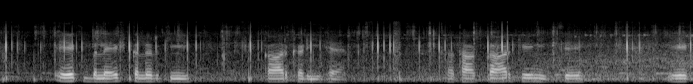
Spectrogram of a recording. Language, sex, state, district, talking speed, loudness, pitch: Hindi, male, Rajasthan, Bikaner, 110 wpm, -23 LUFS, 145 Hz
